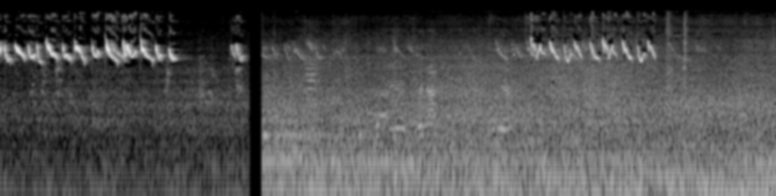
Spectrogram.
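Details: Vietnamese bird artisans' white-eye singing in the líu style: a lively sequence of high chattering notes, then a break into steady noise and faint voices before another short run of shrill chirps returns.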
